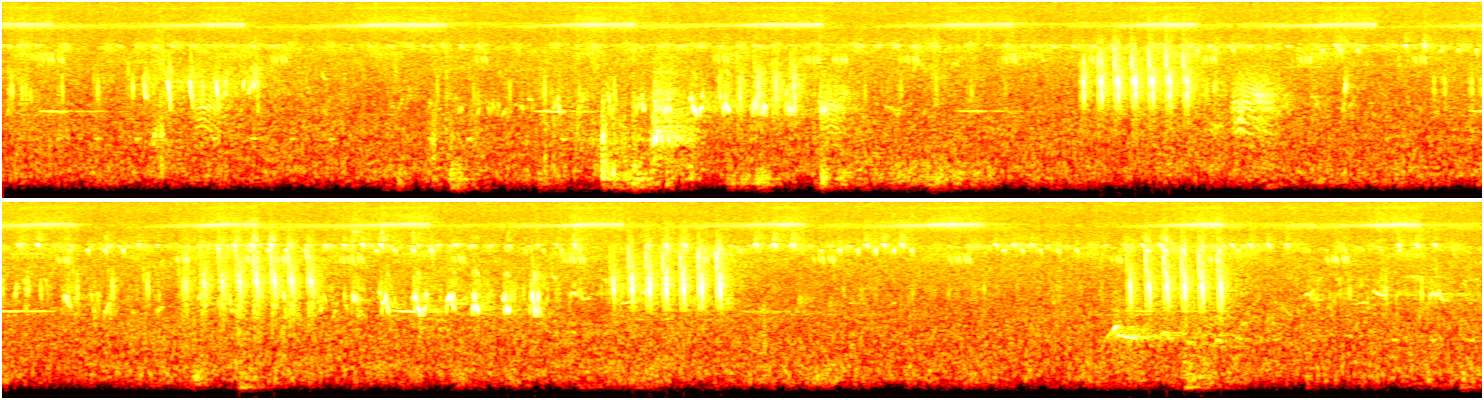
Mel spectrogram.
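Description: Birds singing, the loudest a rapid trill about a second long that comes back every few seconds, with shorter chirps between, over a high thin note that pulses about once a second.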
